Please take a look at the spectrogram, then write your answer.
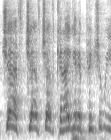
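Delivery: put-on high, fast excited kid begging; eager kid. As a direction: plead like a starstruck boy, quick and high. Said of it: "and he's like".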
